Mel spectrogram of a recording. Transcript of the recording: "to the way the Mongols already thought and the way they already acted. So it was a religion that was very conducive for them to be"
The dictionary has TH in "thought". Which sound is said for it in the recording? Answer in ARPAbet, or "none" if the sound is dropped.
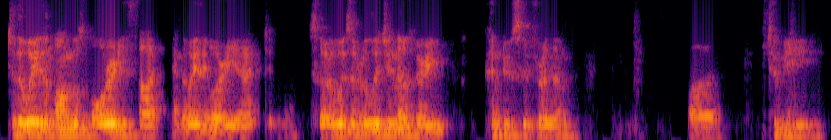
TH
